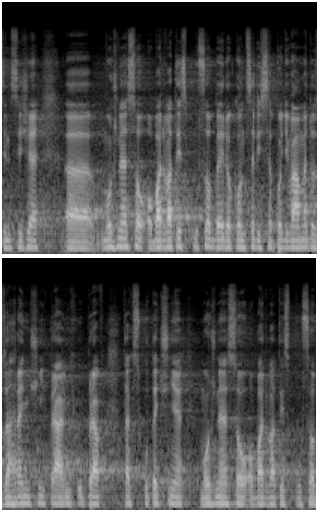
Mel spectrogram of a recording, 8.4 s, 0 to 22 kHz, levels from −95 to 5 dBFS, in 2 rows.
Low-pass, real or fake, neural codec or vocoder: 14.4 kHz; real; none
